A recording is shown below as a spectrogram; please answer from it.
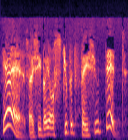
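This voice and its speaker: Husky, smug, ruthless tycoon. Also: male voice, a little high, wildly swooping pitch, normal speed, exaggerated voice. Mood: contemptuous. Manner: cold, condescending. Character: ruthless, smug, domineering male business tycoon. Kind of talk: old-time radio drama acting. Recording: muffled old radio broadcast.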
